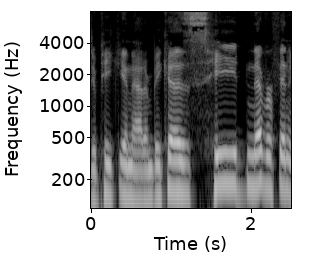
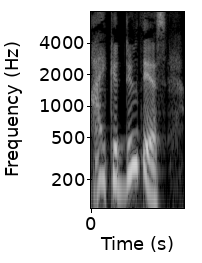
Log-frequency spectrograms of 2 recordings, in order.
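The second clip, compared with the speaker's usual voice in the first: put-on excited voice, higher pitch; 5 semitones higher, 4 dB louder than usual. Retelling own childhood thoughts after watching a scene: imitating own excited thoughts. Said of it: "just so excited".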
